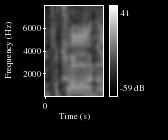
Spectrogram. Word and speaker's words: pecan: It is pecan. – Not pecan? – Not pecan, not pecan. It's pecan.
